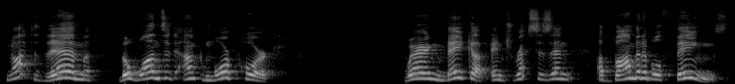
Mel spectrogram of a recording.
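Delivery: high, loud, furious rant near tears; venomous tirade, sobbing. A narrator's reading. Dee rants to the king about female dwarfs, venomous and sobbing. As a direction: spit every word with venom until it breaks. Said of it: "a word sprayed with so much venom".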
